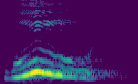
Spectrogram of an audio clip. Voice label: spooky; cupid

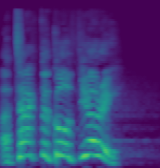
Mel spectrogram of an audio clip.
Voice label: vox attack; smite; raijin; voicepack

